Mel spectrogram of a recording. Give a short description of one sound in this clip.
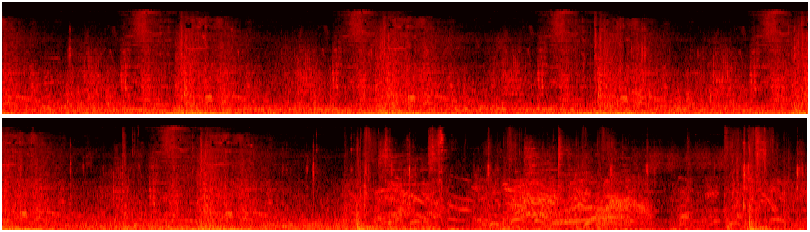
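Sword blows and hits thud and clang in quick succession.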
